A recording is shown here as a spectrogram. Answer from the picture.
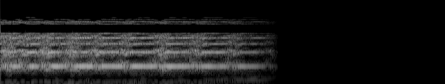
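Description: A curved ceremonial horn (tutari) blowing one long, held, buzzy note that cuts off suddenly a little over two and a half seconds in.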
